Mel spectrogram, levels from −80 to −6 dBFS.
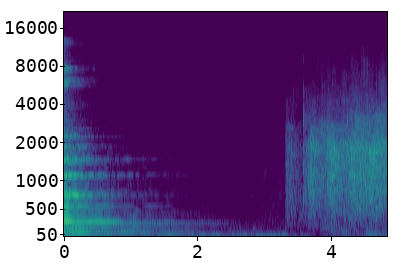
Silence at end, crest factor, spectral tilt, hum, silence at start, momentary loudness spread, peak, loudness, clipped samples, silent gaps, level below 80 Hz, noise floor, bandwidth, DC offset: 0 s; 24 dB; -4 dB/octave; none; 0 s; 22 LU; -16 dBFS; -39 LUFS; under 0.1%; none; -58 dBFS; -62 dBFS; 16.5 kHz; under 0.1%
